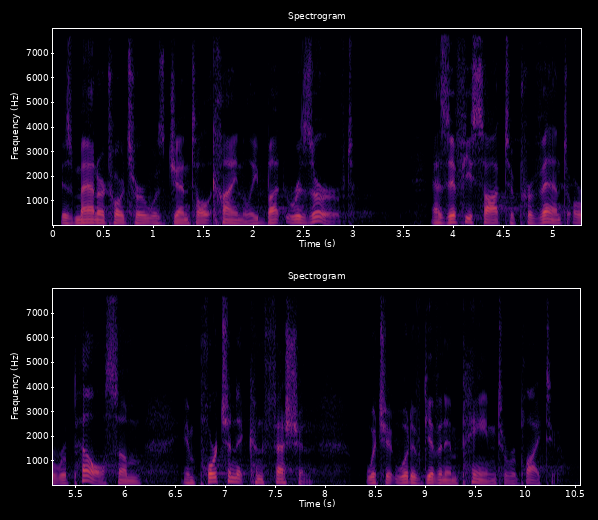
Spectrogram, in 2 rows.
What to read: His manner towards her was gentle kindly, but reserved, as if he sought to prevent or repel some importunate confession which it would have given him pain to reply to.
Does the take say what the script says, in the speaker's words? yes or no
yes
